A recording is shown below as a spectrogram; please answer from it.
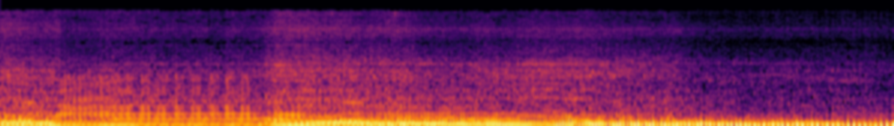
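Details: Honda Scoopy with a rebuilt CMS exhaust, after the rebuild meant to turn a tinny note deep and soft: revving with a deep, soft, even exhaust note rising smoothly with throttle, no rasp; normal exhaust sound.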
